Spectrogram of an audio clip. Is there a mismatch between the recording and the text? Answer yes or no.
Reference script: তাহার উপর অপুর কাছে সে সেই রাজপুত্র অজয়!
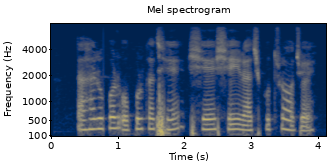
no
